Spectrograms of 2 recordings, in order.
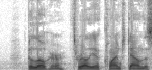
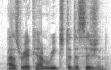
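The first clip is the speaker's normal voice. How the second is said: usual speaking voice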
